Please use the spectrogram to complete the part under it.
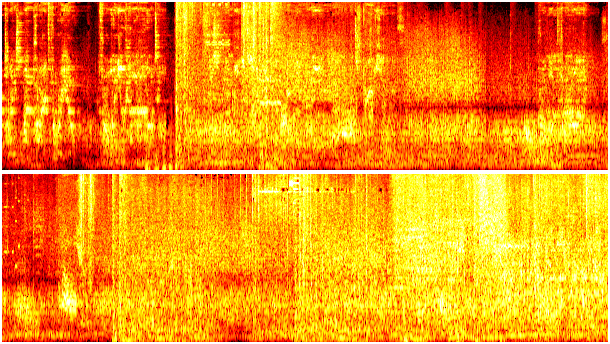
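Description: Gunfire from a game blasts repeatedly.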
